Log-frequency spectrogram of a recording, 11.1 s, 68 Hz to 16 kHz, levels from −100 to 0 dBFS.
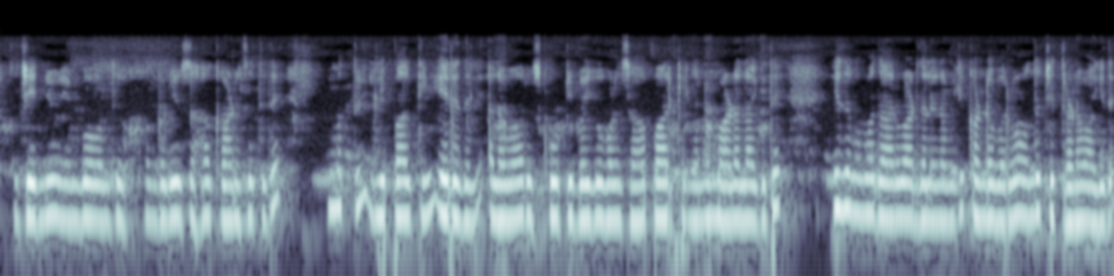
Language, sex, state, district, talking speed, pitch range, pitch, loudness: Kannada, female, Karnataka, Dharwad, 110 wpm, 210-225 Hz, 215 Hz, -17 LUFS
